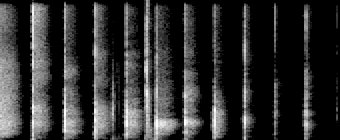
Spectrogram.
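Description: A run of about a dozen sharp hand claps, fairly steady at first then spacing out and fading toward the end, with no voices over them.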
